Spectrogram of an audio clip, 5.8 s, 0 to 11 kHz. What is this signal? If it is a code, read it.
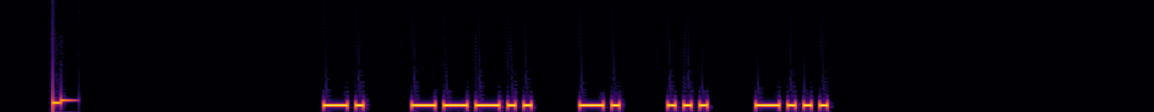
Morse code, heard as a keyed tone, about 30 wpm, spaced as for 22 wpm, 700 Hz. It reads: N8NSB
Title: USA Call Signs - 5 Characters - 2x Character Spacing - 30wpm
